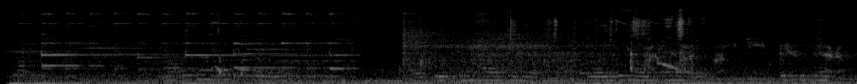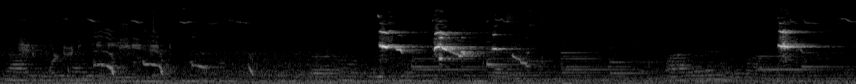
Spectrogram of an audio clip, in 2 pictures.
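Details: Labrador Retriever; whine; wanting a door opened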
